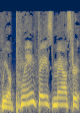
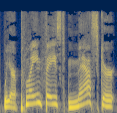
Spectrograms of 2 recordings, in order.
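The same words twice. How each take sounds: First: "masters" said right, with a clear t, fixing the slip; careful "masters" after the fumble; corrected word. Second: "masker" said where "masters" was meant, the slip; wrong word. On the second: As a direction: trips into "masker" instead of "masters". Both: Real, not acted. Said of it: "ma-, damn it".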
